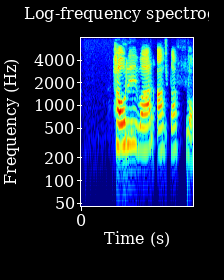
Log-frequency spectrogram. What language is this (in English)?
Icelandic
